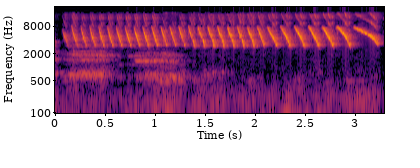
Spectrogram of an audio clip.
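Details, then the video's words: Persistent canary master song for coaxing a canary that will not sing: a fast, even trill of high metallic notes, about three and a half per second, running continuously and closing with a few longer down-slurred whistles. "Masteran kenari GACOR NGOTOT untuk Pancingan Kenari Tidak Mau Bunyi Agar Bunyi"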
